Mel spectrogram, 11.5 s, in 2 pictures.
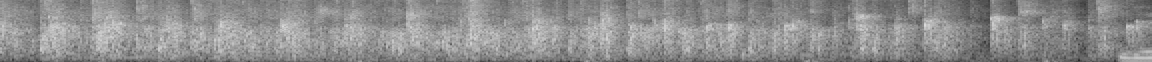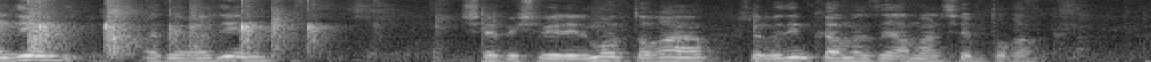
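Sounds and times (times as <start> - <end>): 
applause: 0.0 - 7.5
speech: 5.6 - 7.2, 8.1 - 11.2.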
